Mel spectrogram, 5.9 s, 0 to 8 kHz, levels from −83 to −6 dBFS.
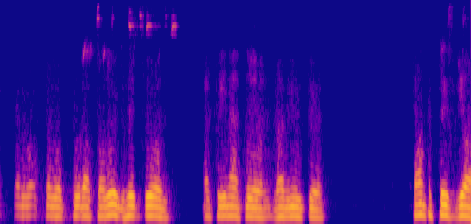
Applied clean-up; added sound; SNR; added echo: neural mask model DeepFilterNet 3.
